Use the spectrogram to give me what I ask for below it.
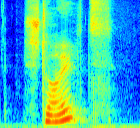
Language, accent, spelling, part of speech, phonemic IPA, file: German, Austria, stolz, adjective, /ʃtɔlt͡s/, De-at-stolz.ogg
- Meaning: 1. proud 2. haughty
